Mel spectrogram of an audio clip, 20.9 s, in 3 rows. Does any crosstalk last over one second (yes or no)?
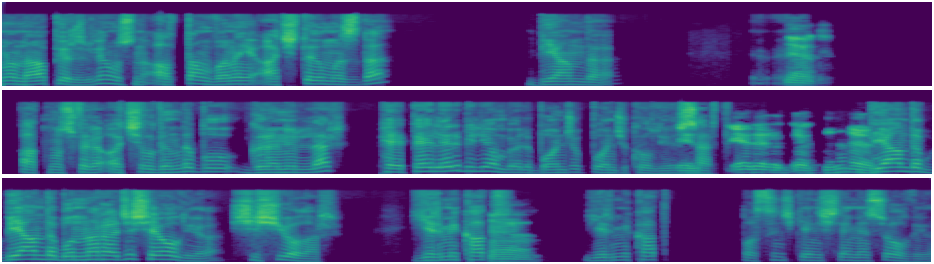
no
